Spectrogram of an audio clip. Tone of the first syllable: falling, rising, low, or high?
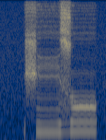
low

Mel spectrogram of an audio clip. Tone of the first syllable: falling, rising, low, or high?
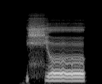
high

